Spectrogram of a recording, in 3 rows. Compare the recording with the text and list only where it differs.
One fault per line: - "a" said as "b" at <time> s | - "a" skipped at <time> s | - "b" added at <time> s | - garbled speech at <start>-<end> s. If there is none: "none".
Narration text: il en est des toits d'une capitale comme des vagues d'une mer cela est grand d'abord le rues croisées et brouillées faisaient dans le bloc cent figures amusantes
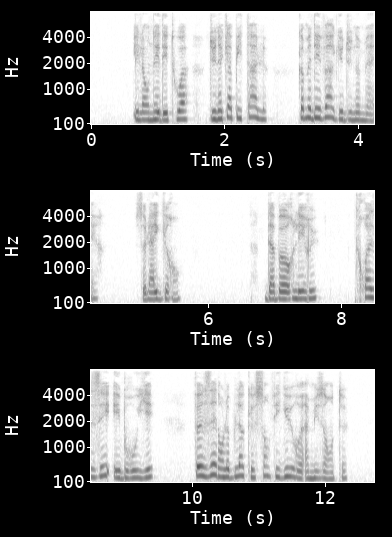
- "le" said as "les" at 7.3 s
